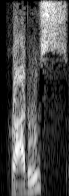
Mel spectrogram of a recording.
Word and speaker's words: produce: Produce, notice this pronunciation, not produce is the verb, but the noun produce, referring to fruits and vegetables at the grocery.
